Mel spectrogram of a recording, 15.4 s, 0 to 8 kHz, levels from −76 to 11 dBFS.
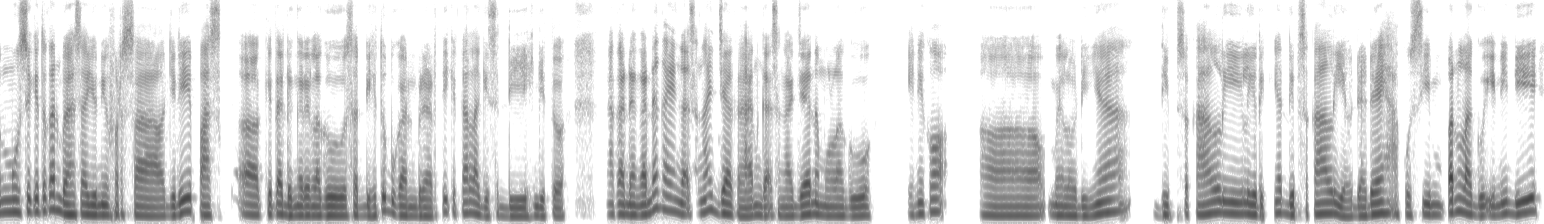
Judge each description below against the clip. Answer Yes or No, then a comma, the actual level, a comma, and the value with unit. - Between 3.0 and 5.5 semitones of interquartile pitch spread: Yes, average, 3.4 semitones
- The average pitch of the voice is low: Yes, low, 130 Hz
